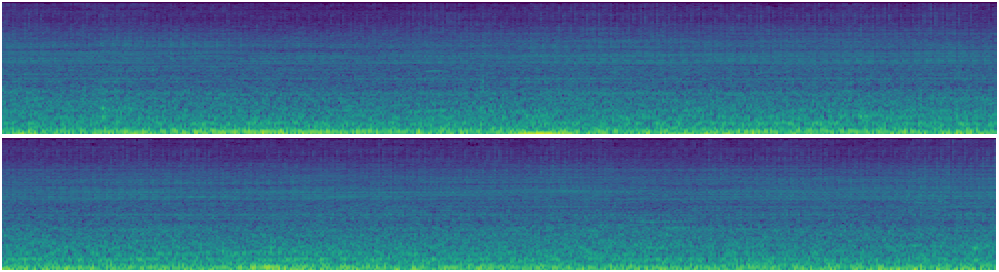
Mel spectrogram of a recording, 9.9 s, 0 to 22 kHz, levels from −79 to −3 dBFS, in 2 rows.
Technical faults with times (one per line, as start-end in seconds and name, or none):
none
